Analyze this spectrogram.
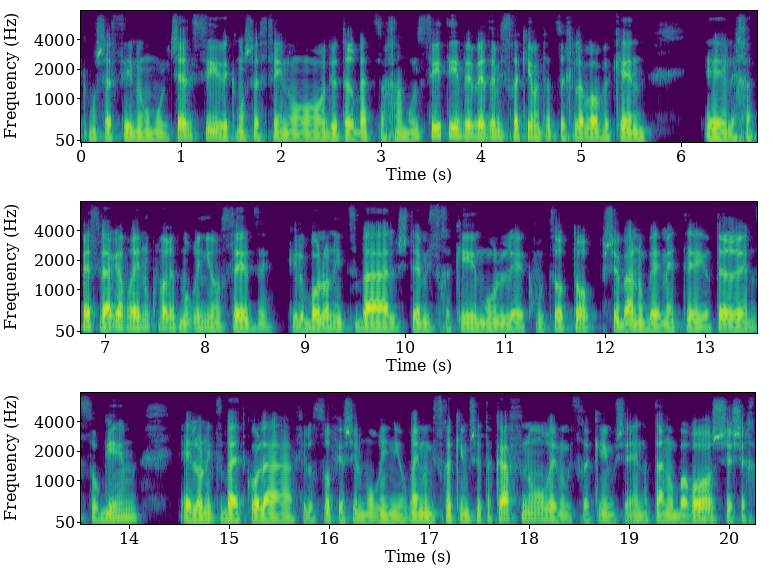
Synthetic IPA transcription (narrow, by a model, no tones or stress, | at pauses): kmo̞ʃeasinumult͡ʃelsivekmo̞ʃeasinuo̞d̪jo̞te̞ʁbeat͡slaχamulsitivebeezemisχakimatat͡saʁiχlavo̞vekʰe̞n | ele̞χape̞sveaɡavʁainukvaʁetmo̞ʁinjoose̞ːtze̞kiːlubo̞lo̞nit͡sbalʃte̞misχakimːulkvut͡so̞t̪ːo̞p̚ʃe̞banube̞ːme̞tejo̞te̞ʁnasuɡim | ʔlo̞nit͡sbaetko̞lafilo̞so̞fjaʃe̞lmo̞ʁinjoʁainumisχakimʃe̞takafnuʁainumisχakimʃe̞̰natanubaʁo̞ʃʃe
